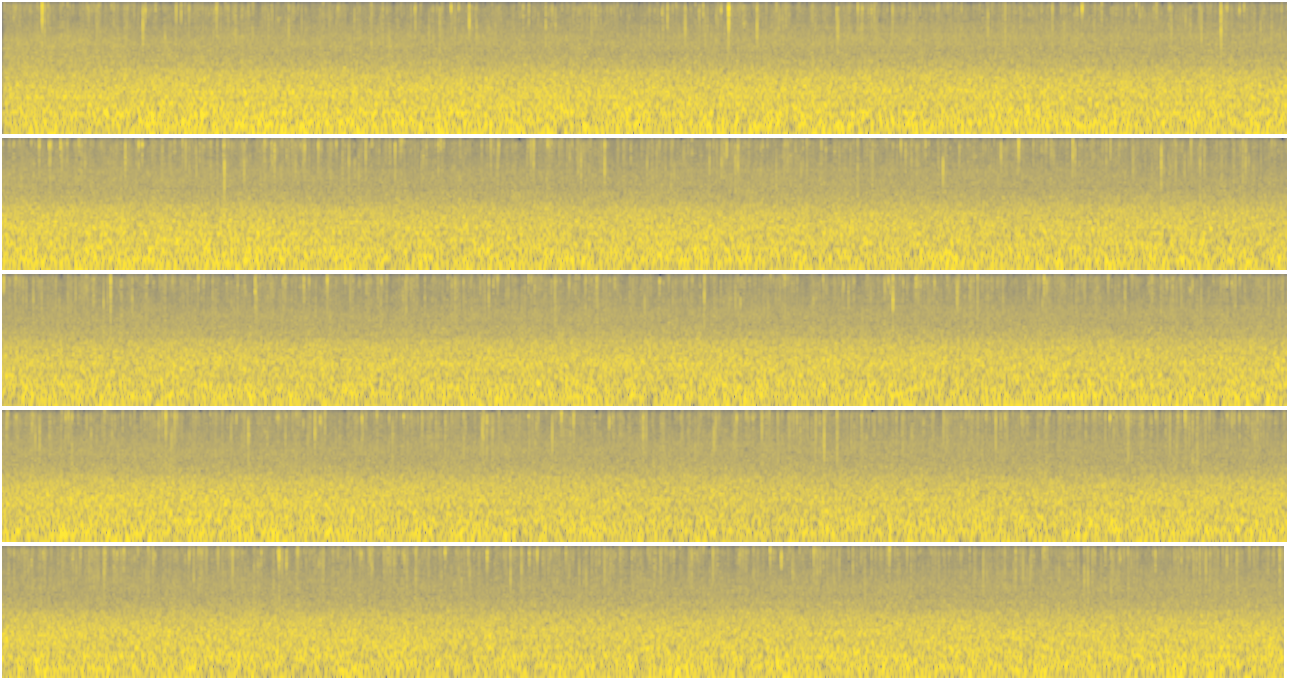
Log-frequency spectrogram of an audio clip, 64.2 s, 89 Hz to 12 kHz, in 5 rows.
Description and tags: Ruby Beach on the Pacific Ocean, Olympic National Park, 20 August 2005, 7:42pm, standing with back to small cave facing ocean, recording little drips over the front of the cave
